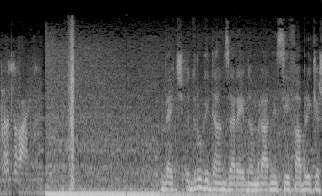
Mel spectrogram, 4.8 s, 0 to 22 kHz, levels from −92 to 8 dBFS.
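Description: From 1.02 to 1.17 s a burst of cable scratch noise rides over the sound, dense and uneven, at roughly the same level as the signal. It is likely a worn cable, connector or control being moved, with its contact resistance fluctuating rapidly.

At 1.89 s a gap between stream segments cuts a hard-edged silent hole of about 14.5 ms into the audio. Two segments' time stamps failed to line up, and the player padded the difference with silence rather than dropping material.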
